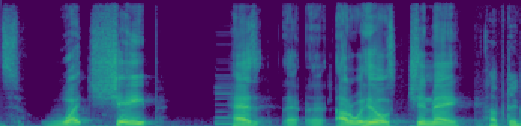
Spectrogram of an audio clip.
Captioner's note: buzzer beeps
